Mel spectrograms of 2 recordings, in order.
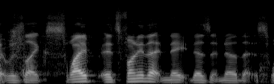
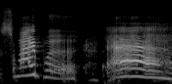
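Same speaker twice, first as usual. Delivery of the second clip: put-on gremlin voice, much higher pitch. Retelling how they auditioned for Swiper, in a gremlin-style Swiper voice. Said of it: "kind of a gremlin style".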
